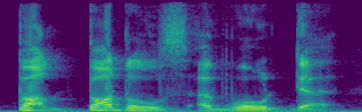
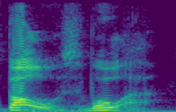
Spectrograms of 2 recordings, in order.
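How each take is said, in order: First: The middle T sounds are said like D. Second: The middle T sounds are dropped entirely. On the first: This is how Americans say it. "Americans try and do a D there. They'll go" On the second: This is how people where the speaker is from say it. "it's just silent. It's a silent T"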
